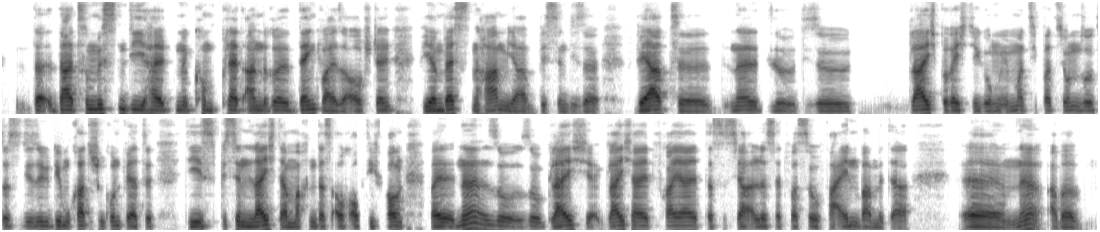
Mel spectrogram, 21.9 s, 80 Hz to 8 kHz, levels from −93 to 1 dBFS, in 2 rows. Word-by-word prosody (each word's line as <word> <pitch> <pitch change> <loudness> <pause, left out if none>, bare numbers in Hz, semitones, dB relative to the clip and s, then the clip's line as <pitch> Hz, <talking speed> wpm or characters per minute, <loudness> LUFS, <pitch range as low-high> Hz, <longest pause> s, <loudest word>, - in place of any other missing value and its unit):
da - - +1
dazu 105 +4 +4
müssten 115 +1 +1
die 105 -2 +1
halt 100 -1 +3
'ne 100 -2 -2
komplett 100 -1 0
andere 100 -1 +2
Denkweise 95 -3 +2
aufstellen. 95 +2 -2 0.2
Wir 95 +1 +5
im 95 - +1
Westen 110 -1 +2
haben 100 +2 +2
ja 85 -1 0
bisschen 80 +2 -10
diese 85 0 -5 0.3
Werte, 90 -5 +4
ne? 100 +1 -1
Diese 95 -2 -5
diese 90 0 -4 0.6
Gleichberechtigung, 95 -3 +1
Emanzipation, 100 +1 -6
sodass 100 0 -4
diese 105 +1 -3
demokratischen 105 0 -1
Grundwerte, 105 +1 -1 0.3
die 100 0 +2
es 100 0 -4
bisschen 100 -3 -1
leichter 105 +3 +5
machen, 90 +2 -3
dass - - -2
auch - - -1
auf - - 0
die - - -5
Frauen 100 0 0 0.2
weil 95 -1 +5
ne, 125 0 +3
so 105 -5 -1
so 100 +2 -3
Gleich 105 +5 +2
Gleichheit, 105 -1 +1
Freiheit, 105 +1 +1
das - - -7
ist - - -13
ja - - +2
alles 95 0 -2
etwas - - -6
so 95 -3 -3
vereinbar 95 0 -1
mit 85 -1 -9
der 80 -1 -4 0.5
ähm, 85 -3 +3
ne? 120 +4 +1
Aber 85 -2 -2
100 Hz, 155 wpm, -25 LUFS, 90-105 Hz, 0.6 s, Wir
